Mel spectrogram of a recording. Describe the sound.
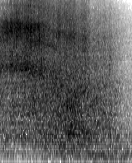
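Loud broad roar of an airplane flying low overhead, swelling steadily to a peak around the middle and easing only slightly toward the end, with no voices.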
